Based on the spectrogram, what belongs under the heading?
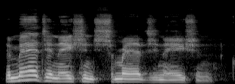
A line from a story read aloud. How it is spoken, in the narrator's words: growled Mr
